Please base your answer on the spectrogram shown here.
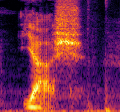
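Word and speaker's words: Iași: I believe it's pronounced uh Yash. I think it's I si, but I think it's pronounced Yash.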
